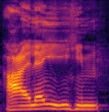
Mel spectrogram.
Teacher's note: আইন গলার মাঝখান থেকে উচ্চারণ হবে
